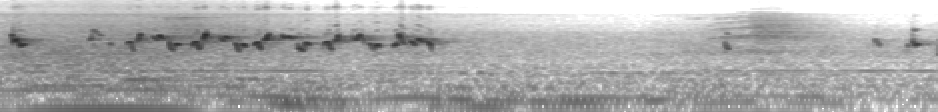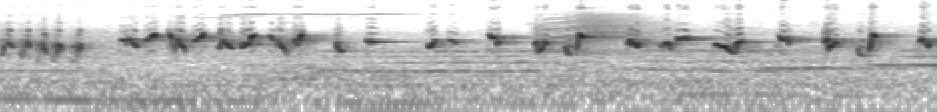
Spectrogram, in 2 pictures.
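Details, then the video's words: Yellow-vented bulbul singing tirelessly: bursts of bubbly, chirping warbled notes, a short pause midway, then a faster, rapidly repeated run of bright chirps, with a faint low hum at the start. "TRUCUK YG RAJIN BERKICAU"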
